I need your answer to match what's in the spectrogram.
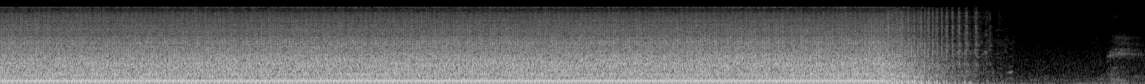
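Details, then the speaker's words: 2009 Viking lawnmower before repair, suspected bent crank after hitting something: runs at steady speed with heavy regular shudder about four times a second, shaking enough to hurt the hands. "as you can see, it is uh it is shaking quite well. And actually, it does sort of hurt the hands a little bit. It's not excessive, but um it's it's definitely not right."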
